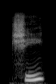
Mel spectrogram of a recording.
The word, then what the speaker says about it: Shi: Shi, pronounced like she, which connects the whole body.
